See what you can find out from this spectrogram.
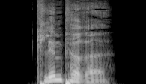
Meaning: inflection of klimpern: 1. first-person singular present 2. first-person plural subjunctive I 3. third-person singular subjunctive I 4. singular imperative
- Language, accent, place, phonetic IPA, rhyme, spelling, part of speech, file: German, Germany, Berlin, [ˈklɪmpəʁə], -ɪmpəʁə, klimpere, verb, De-klimpere.ogg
